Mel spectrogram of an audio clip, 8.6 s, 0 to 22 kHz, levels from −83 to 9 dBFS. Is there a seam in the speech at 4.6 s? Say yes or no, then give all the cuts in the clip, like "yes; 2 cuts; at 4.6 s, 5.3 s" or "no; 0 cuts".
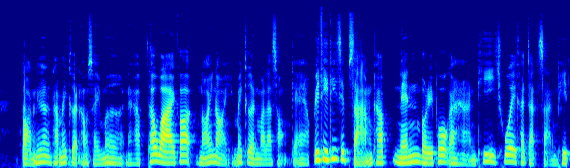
yes; 1 cut; at 4.6 s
